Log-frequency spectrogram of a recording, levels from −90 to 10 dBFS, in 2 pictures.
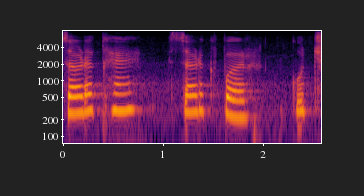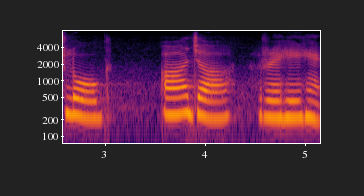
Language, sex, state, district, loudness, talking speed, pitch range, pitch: Hindi, female, Himachal Pradesh, Shimla, -18 LUFS, 115 wpm, 220-275 Hz, 245 Hz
